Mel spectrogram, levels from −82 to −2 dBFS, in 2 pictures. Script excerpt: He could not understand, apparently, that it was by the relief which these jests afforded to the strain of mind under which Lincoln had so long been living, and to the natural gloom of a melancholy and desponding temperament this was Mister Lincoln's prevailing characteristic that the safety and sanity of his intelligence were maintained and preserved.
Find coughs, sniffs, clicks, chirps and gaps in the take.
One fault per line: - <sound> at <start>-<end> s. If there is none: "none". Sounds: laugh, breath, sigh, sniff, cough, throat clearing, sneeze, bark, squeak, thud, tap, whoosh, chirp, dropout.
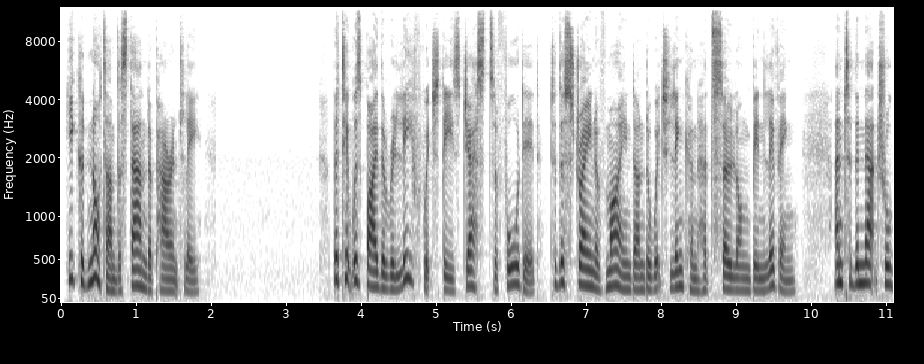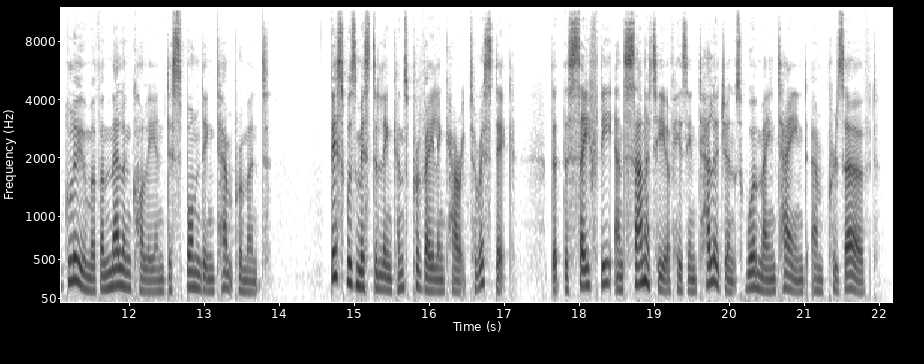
none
